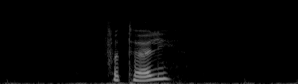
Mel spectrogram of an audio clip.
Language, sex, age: Swedish, female, 40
